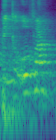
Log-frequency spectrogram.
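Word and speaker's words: Baeckeoffe: Le Bäckerofen, dit le four du boulanger, prononcé Bäckerofen, que l'on déguste le dimanche dans les familles barénoises, le dimanche où il n'y a pas de choucroute.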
